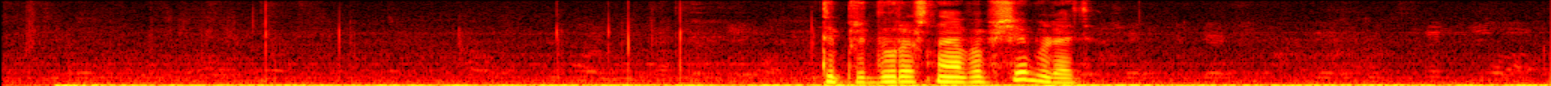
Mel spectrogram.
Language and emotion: Russian, angry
